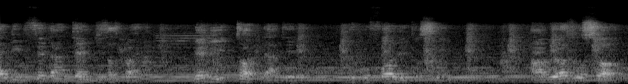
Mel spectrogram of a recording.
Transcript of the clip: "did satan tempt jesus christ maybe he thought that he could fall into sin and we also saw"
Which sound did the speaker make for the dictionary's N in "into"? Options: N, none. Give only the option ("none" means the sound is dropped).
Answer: none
